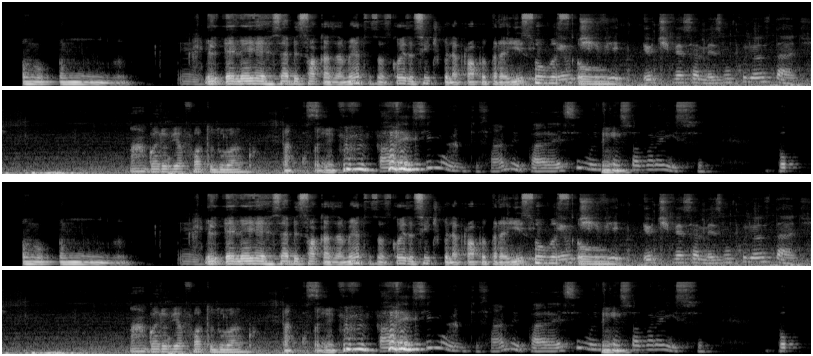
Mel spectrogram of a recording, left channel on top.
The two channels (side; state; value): both; identical; correlation 1.00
